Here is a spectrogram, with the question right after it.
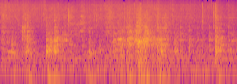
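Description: Chopped shallots sizzle in a pan as steak au poivre is being made, a soft, steady frying hiss broken by scraping stirs and light utensil taps close by.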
